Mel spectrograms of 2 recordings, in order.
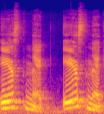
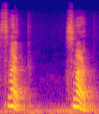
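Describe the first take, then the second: First: "এস ন্যাক" in two parts, letter name S then ন্যাক; split blend. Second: "স্ন্যাক" as one short syllable starting sn; blended in one go. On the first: Teacher warning pupils off a reading, "এস ন্যাক" split in two. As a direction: separate "es" from "ন্যাক" in "এস ন্যাক". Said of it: "এরকম বলার সুযোগ নেই". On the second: Teacher modelling for pupils, "স্ন্যাক" blended as one. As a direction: run s straight into n in "স্ন্যাক". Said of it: "একবারে এখানে দন্ত স্বয় ন". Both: Shown as a demonstration.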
